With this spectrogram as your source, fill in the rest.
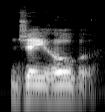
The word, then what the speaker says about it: Jehovah: Just like Jay-Z calls himself Jehovah. Like Jehovah. Because that's another pronunciation.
